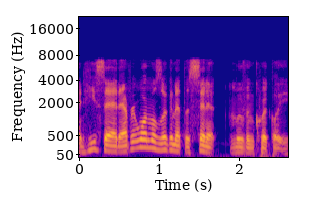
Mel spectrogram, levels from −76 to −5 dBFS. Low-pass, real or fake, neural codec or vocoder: 7.2 kHz; fake; vocoder, 44.1 kHz, 128 mel bands, Pupu-Vocoder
